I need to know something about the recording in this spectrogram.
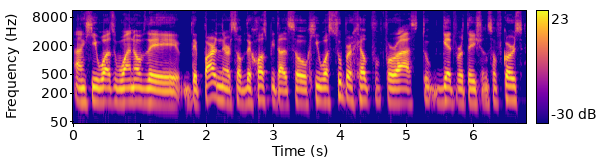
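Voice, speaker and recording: A young man from Peru speaks English in an earnest, measured way, now and then restarting a phrase. His pitch sits in the middle of the male range. The sound is dry and close. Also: steady tone, no room sound. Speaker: guest, surgery resident. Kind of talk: interview answers.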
